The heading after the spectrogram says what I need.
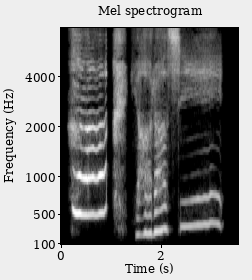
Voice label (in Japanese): mob 女子 台詞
